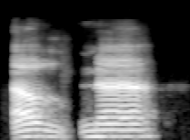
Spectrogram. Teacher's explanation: cara kita nak sebut huruf ghin ni, huruf halqi ni dia bukaan dia luas lah. Lebih satu jari, 2 jari tak sampai tapi lebih satu jari lah bukaan.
